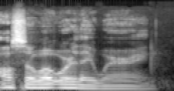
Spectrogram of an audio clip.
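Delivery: sarcastic tone dressed up as mock-serious earnestness. Joking along about a scandal, asking a question: sarcastic. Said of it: "For the record, I'm being sarcastic".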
